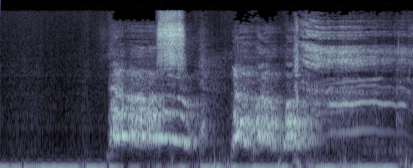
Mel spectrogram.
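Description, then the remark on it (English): A dog named Beacon barks twice in quick succession, fairly loud, each bark a harsh, drawn-out burst, followed by a faint lingering tone and low background hum. “Fuck, that dog hates my idea.”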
